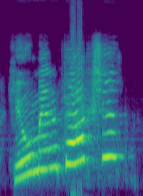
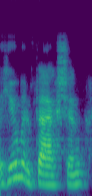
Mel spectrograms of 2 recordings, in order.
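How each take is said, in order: First: High, loud, stretched-out question; drawn-out "Human faction", shooting up in pitch; incredulous echo. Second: Said in the usual way. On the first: Acted. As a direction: squeal "Human faction" slowly in mock disbelief. Repeats phrase as startled question.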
